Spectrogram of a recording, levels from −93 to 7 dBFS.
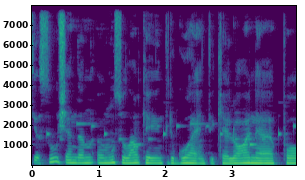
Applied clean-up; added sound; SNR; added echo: classical method WPE with log-MMSE.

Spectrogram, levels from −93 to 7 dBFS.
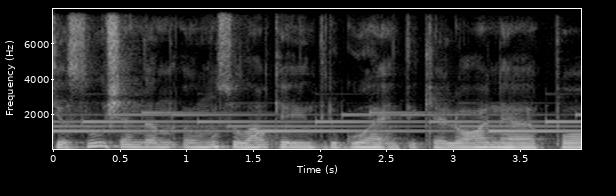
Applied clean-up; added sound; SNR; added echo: none; Piano; 13 dB; reverberation time 0.2 s.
